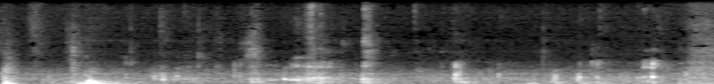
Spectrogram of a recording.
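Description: A person chewing a mouthful of sushi roll, faint and close, with soft irregular wet clicks and smacks of the mouth.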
